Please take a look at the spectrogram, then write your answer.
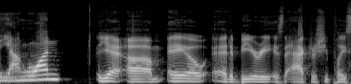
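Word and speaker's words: Edebiri: one yeah um ao edibieri is the actor she plays sydney what's her name ao at biri on imdb my stupid pronunciation is edibieri is what it looks like it's pronounced i do apologize because i'm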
